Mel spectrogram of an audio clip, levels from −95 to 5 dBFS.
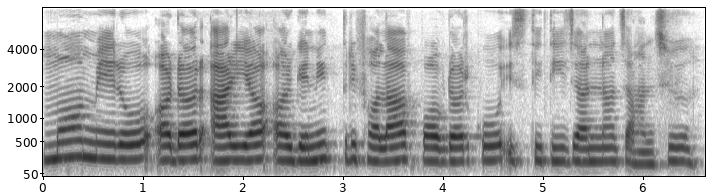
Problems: background sounds at intervals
